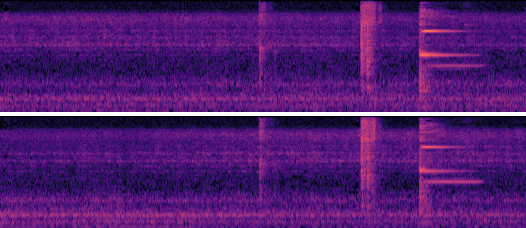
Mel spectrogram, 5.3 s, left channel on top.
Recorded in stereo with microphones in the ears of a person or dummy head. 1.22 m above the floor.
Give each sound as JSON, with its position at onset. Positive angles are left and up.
{"t": 2.6, "sound": "a camera shutter", "side_deg": 20, "distance_m": 0.7}
{"t": 4.2, "sound": "a chime", "side_deg": 15, "distance_m": 1.3}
